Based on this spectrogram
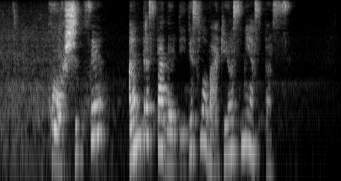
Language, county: Lithuanian, Alytus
